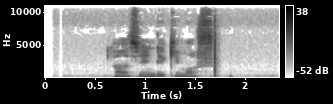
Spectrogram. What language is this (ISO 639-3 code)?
jpn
